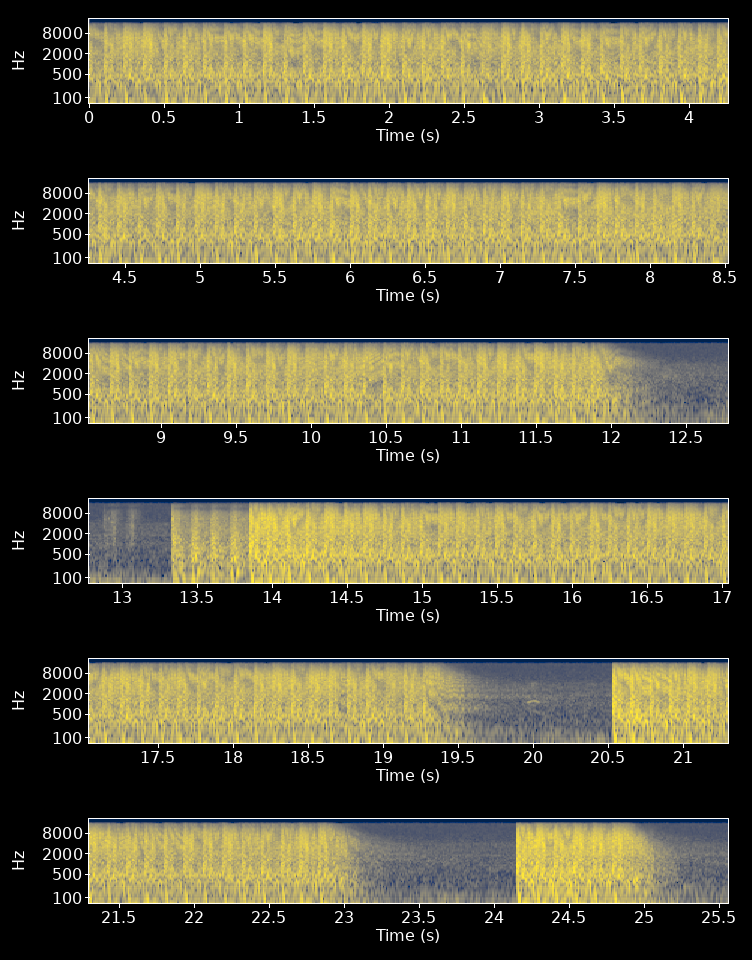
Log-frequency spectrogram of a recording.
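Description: Sustained machine gun fire in the video game GTA San Andreas, loud continuous rapid bursts that stop briefly three times before resuming.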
